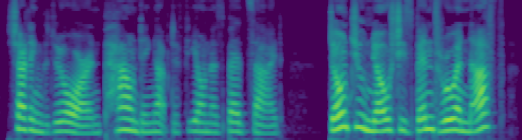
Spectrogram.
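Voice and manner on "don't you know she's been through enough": louder protective rebuke; angry scolding. A narrator's reading. Zennor rebukes Fiona at her bedside, angry. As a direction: scold forcefully.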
